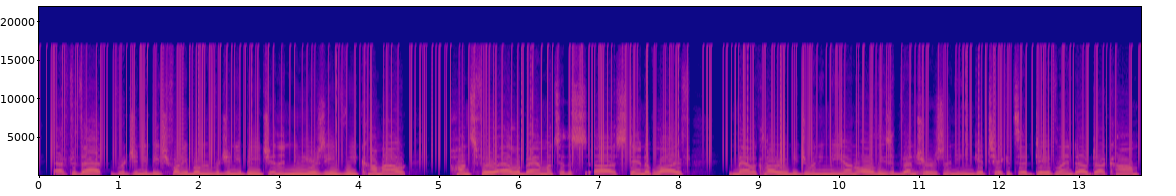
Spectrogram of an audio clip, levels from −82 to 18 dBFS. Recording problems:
distortion; heavy; 6 dB below the speech
crackle, like an old record; loud; 4 dB below the speech

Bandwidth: 17 kHz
